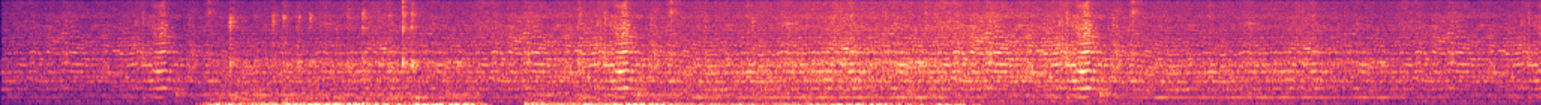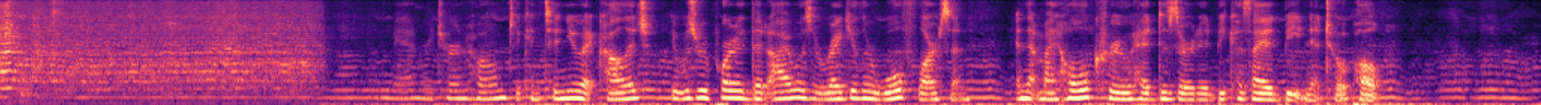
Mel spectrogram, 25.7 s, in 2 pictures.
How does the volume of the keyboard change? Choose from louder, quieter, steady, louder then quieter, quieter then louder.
quieter.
